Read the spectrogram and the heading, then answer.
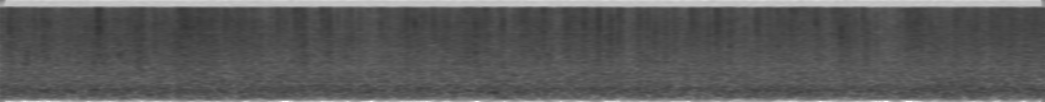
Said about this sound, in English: oh god, it's raining fucking hard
